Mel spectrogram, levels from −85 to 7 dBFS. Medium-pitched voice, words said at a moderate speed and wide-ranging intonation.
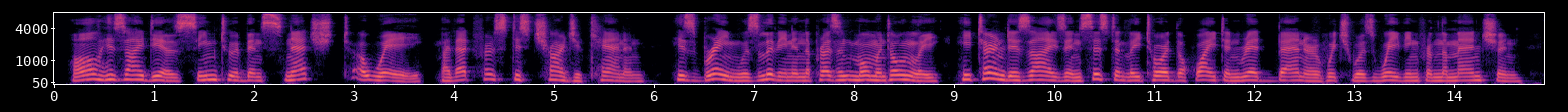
No: medium, 165 Hz; average, 165 wpm; average, 3.7 semitones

